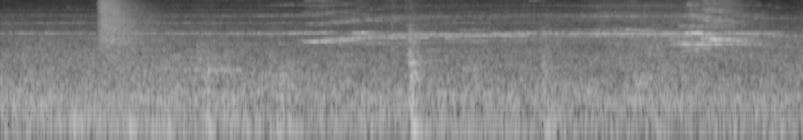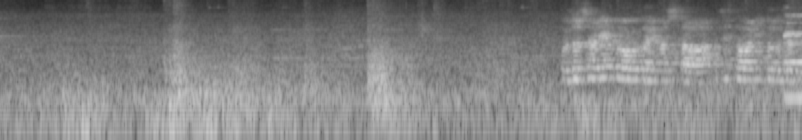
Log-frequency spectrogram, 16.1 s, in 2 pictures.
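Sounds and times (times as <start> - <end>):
train cars rumbling: 0.0 - 16.0
train brakes squealing: 0.8 - 8.2.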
